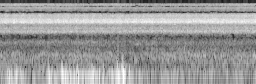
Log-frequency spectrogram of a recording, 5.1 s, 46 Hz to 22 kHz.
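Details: Many cicadas sing together in a steady, high, hissing drone that never pauses, in a wooded area near the airport in Gelendzhik in 2020, with roosters also crowing.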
